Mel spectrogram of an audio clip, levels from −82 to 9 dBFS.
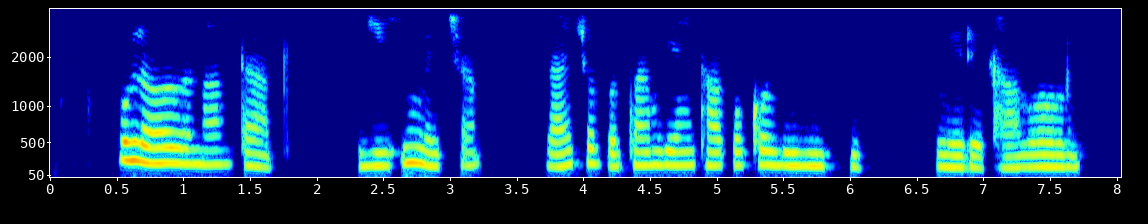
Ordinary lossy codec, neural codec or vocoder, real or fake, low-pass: Opus, 64 kbps; codec, 24 kHz, 0.9 kbps, WavTokenizer, medium speech release version 2; fake; 3.6 kHz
